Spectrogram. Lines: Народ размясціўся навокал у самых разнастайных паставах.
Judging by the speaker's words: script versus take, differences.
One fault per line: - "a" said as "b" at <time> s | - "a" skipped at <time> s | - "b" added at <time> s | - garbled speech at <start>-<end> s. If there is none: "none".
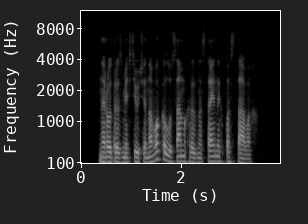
none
